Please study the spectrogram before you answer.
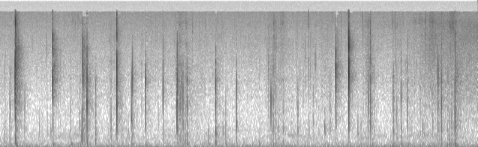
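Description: Fingertips and short nails scratch and press a flat bath mitt of coarse woven natural fibre through the thin, crinkly printed plastic packet it is sealed in, as it lies on a table. The result is quiet, bright, dry crackles and crinkles, with sharp, quickly fading snaps scattered over a soft rustling bed.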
